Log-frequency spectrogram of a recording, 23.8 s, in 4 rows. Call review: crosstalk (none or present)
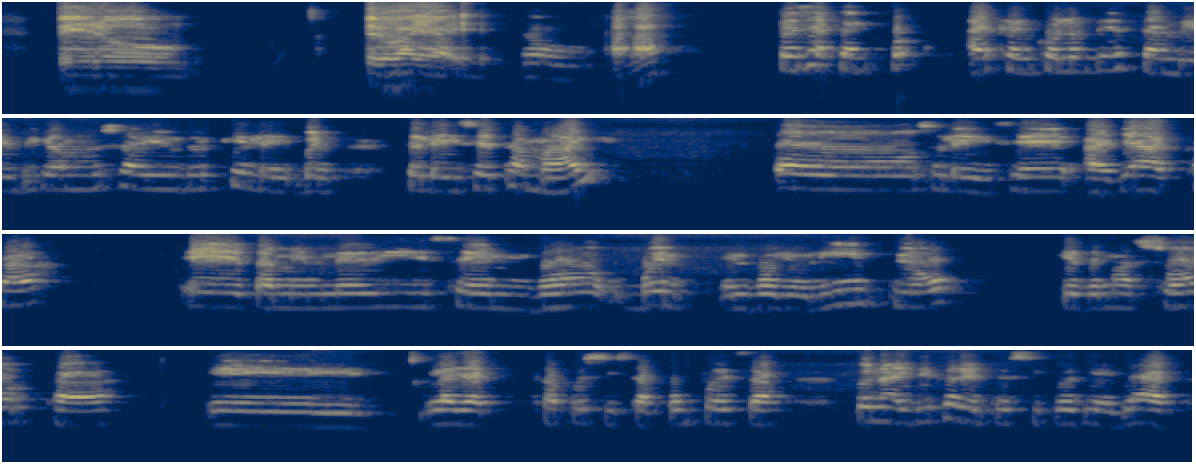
none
